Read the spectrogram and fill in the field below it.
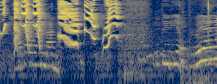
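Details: Pet ringneck parrot indoors in a small room, talking and saying "mummy papa": several short, harmonic speech-like phrases with abrupt pitch swoops, mixed with sharp squawks, then fading into quieter mumbling toward the end.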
